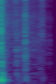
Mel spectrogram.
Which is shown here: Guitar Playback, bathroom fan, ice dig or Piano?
ice dig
